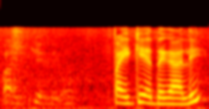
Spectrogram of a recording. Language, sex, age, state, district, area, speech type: Telugu, female, 18-30, Telangana, Bhadradri Kothagudem, rural, spontaneous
